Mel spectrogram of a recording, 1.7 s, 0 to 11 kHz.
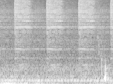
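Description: Unprocessed Roland 909 hi-hats play a regular pattern of four bright, airy strikes, each with a short sustained hiss, close and clear over low background noise, with a small dull knock near the end.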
